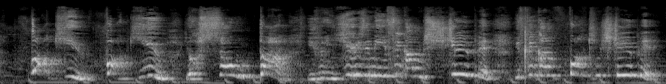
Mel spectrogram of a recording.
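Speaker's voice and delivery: high-pitched angry rant, acted out; screaming to himself. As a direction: imitate him raging, punching out each phrase. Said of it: "he's literally screaming and talking to himself".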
